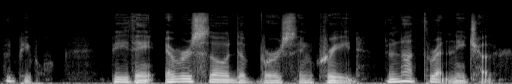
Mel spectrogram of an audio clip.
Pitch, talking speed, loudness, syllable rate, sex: 105 Hz, 165 wpm, -17 LUFS, 4.7 syllables/s, male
